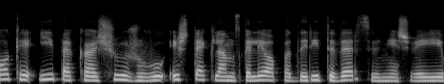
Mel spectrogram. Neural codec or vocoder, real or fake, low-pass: codec, 24 kHz, 0.9 kbps, WavTokenizer, medium speech release version 1; fake; 10.8 kHz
